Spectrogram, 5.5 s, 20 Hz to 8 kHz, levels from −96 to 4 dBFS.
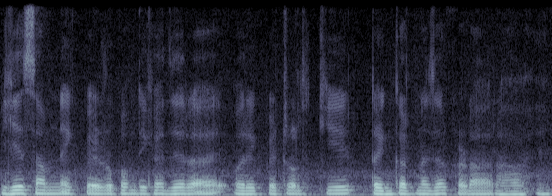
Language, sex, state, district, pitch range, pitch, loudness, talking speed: Hindi, male, Uttar Pradesh, Varanasi, 105-135 Hz, 125 Hz, -25 LUFS, 195 wpm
